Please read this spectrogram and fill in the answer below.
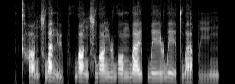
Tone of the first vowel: low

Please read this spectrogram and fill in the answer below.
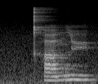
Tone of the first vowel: rising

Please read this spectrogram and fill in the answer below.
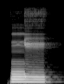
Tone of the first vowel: high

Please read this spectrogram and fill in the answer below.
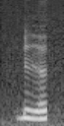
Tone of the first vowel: low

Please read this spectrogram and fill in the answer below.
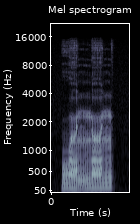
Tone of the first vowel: low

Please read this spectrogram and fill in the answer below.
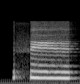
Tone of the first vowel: low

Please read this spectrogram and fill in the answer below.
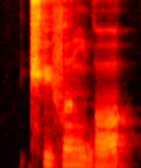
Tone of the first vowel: falling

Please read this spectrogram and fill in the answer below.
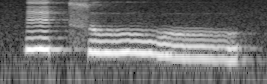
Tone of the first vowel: high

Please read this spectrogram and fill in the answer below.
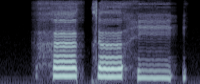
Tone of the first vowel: high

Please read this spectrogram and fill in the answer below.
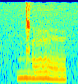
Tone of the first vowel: falling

